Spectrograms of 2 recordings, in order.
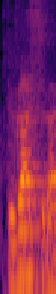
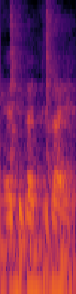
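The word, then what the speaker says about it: Degas: 에드가 드가, 드가스가 아니라 에드가 드가예요.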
